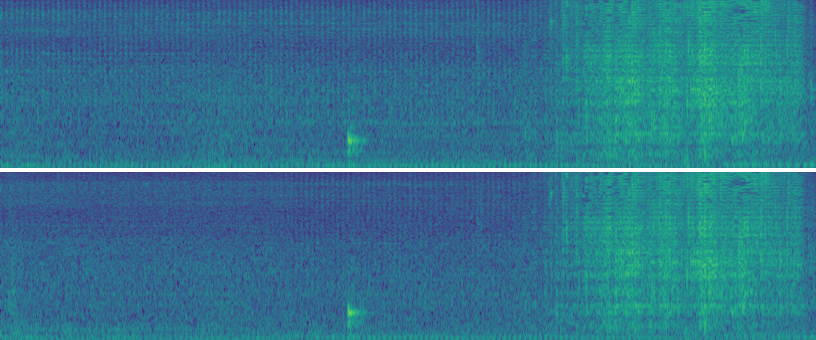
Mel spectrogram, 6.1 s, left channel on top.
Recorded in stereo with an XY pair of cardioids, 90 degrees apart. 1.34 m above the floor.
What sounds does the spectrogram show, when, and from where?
2.6 s crumpling: straight ahead, 2 m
